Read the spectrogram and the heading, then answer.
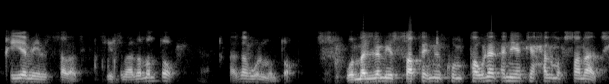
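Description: A man's voice: mid-range voice, phone-quality sound. A man with a Moroccan Arabic accent teaching a class on legal theory, quizzing students with repeated questions and then answering them himself. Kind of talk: classroom lecture.

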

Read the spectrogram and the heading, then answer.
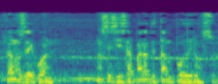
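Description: A man's voice: fairly low pitch, little pitch movement, quick pace, loud music behind the voice, lightly acted. An actor playing an anxious man on the run in a radio drama, uneasy and urgent, with an Argentine accent. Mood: anxious, brooding. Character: Paco, anxious man fleeing through a deserted city.

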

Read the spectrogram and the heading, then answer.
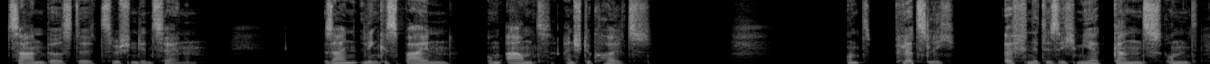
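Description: A man giving a slow, solemn reading of war poetry for a radio feature, with a husky voice. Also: low-pitched. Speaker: reader of translated war poetry.

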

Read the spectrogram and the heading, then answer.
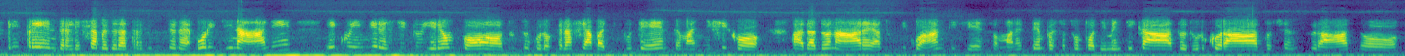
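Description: A woman speaking as a festival director in a conversational interview, explaining things with halting, hesitant pauses. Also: medium pitch, fairly even intonation, sharp tone, slightly rough, rough recording.

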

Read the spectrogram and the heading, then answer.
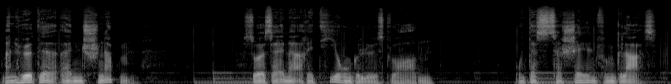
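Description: Deep-voiced male literary narrator. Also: measured pace, music in the background. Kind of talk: scripted literary narration for radio drama.

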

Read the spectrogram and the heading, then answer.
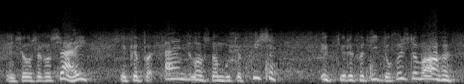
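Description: An actor playing a wheedling, hesitant petty crook and police informer in a radio play. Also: male voice, high voice, lively intonation, fairly quick. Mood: evasive, wheedling. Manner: hesitant, evasive, servile to his handler. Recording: dull, noisy old radio drama recording.

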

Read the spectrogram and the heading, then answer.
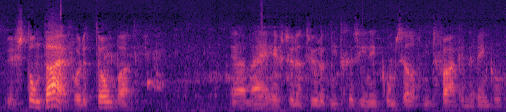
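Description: An actor playing a shy, smitten young photographer in a 1970s radio drama, courteous, hesitant and deferential. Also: male voice, lowish voice, fairly quick, pushed and bright. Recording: faintly noisy 1970s radio recording.

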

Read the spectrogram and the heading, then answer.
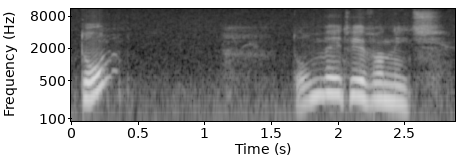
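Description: A woman's voice: fairly high pitch, slow, dark tone. A woman acting a bitter, domineering, scornful middle-aged mother in a Dutch radio drama, indignant and reproachful.

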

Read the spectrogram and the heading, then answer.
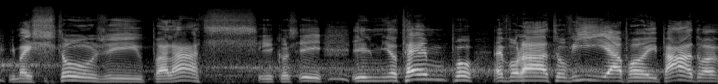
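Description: An eager, pleasure-seeking learned man declaims in a radio verse play. His voice sits a bit high and lingers over words, with clear noise behind it. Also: sharp tone, exaggerated voice. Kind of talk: theatrical verse drama on radio.

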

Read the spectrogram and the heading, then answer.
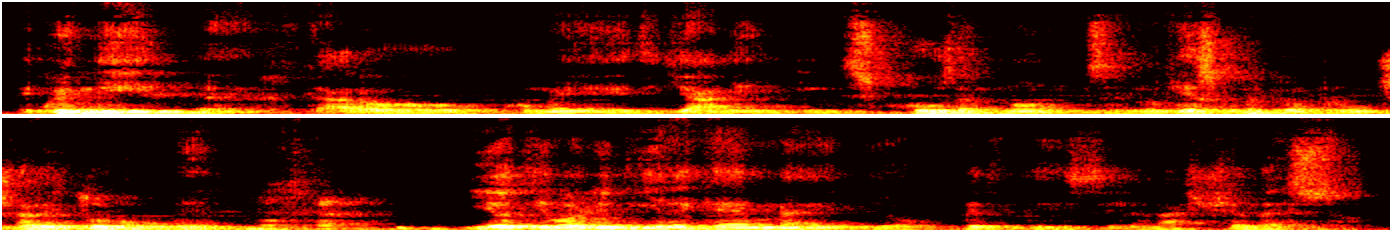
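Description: Far from the microphone in a very reverberant room, a man performs a protective father with a very dark, mellow voice. He delivers a comic stage monologue to his daughter's boyfriend, halting and emphatic, tender one moment and sardonic the next. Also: deep voice. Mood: wistful, pleading. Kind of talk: theatrical comic reading of a letter monologue. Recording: very echoey room, distant microphone.

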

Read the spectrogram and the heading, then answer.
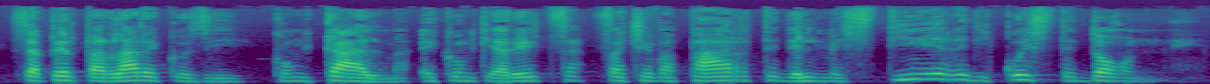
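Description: A woman narrating a stage monologue as an actress, in an expressive, conversational and earthy storytelling manner. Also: lowish voice, unhurried, breathy edge, no echo, clean studio sound.

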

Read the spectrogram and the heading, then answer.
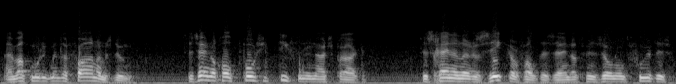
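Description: An actor in a Dutch radio drama playing an efficient, obedient police officer. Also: male voice, mid-range voice, expressive, fairly quick, breathy edge. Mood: businesslike. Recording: noisy, tinny old radio recording with hum.

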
